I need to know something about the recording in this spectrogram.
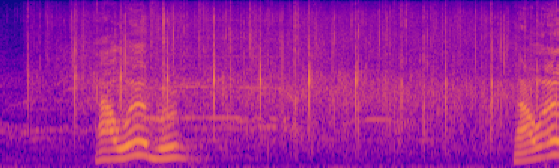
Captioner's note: applause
